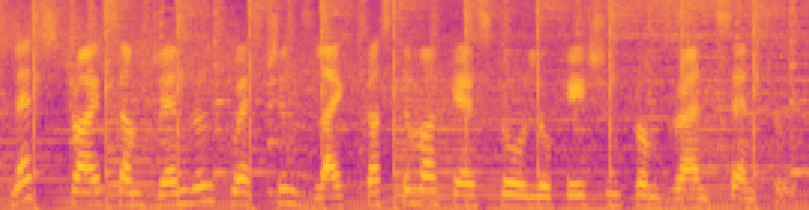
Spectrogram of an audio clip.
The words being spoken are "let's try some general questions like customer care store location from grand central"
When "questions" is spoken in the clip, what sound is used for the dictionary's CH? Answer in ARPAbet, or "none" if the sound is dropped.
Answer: CH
